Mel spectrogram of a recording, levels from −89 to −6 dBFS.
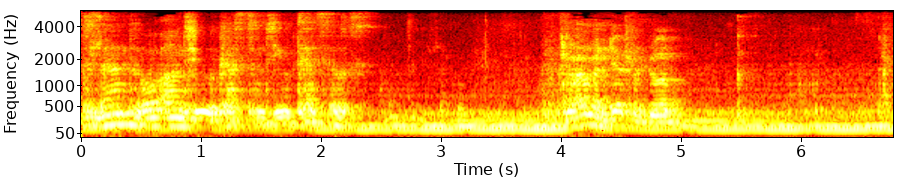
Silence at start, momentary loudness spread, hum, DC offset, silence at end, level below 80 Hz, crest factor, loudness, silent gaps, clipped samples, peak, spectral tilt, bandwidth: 0 s; 9 LU; none; under 0.1%; 0 s; -48 dBFS; 10 dB; -12 LUFS; none; under 0.1%; 0 dBFS; -8.5 dB/octave; 5.4 kHz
